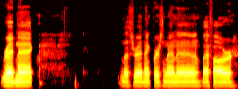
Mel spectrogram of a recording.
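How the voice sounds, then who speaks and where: A man with an Indiana accent hosting a casual livestream, talking in a rambling, profane, excitable way. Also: deep voice, takes it slowly, clean tone, no room sound. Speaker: livestream host.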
